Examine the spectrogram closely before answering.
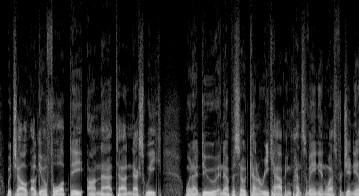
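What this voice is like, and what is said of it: Unwell-sounding voice. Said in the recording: “I apologize for my voice. I've been sick”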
